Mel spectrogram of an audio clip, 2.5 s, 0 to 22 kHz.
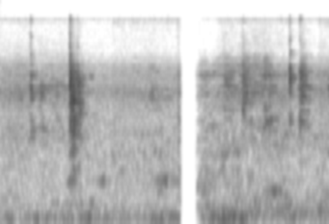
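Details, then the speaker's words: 1.5 kVA automatic voltage stabilizer with a kit that lacks a proper sensing transformer: sharp, irregular relay clicks over a low hum as it keeps switching taps, causing output voltage fluctuation; the suggested fix is a three-relay kit with a sensing transformer. "Hello guys यह 1.5 का stabiliser यह बहुत खतखाती खतखाती करता है आंख खतखाती करने से पूरा या अगर फ्रिज लगा के रखें तो फ्रिज में भी प्रॉब्लम ए जाएगा"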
